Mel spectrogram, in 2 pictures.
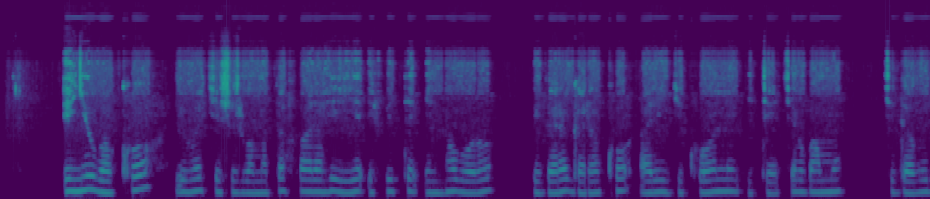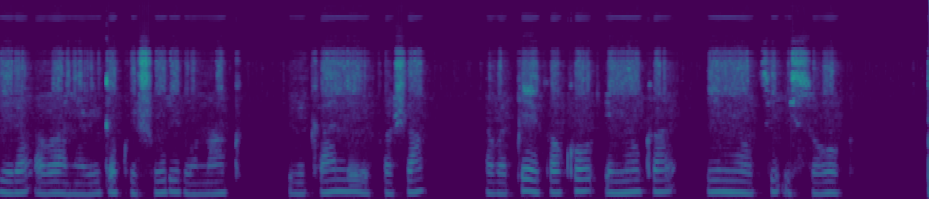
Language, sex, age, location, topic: Kinyarwanda, female, 18-24, Huye, education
